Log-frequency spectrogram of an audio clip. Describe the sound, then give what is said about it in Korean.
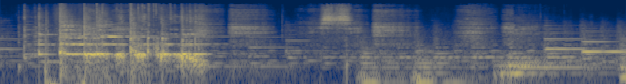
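A metal hotpot pan is thrown down and crashes loudly onto a hard floor, clanging and ringing as it bounces, followed by a few quieter rattles and a lingering metallic hum as it settles. “나는 전골 냄비를 바닥에 내동댕이 쳤다.”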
